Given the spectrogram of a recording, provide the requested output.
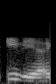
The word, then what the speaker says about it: stevia: Well, I'm glad you told me how to pronounce it, and I will never say stevia again. It's stevia.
